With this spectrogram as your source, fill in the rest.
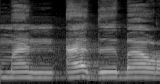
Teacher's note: நூன் சுக்கூனுக்கு அப்புறமா ஹம்சா இது உள்ளதை உள்ள மாதிரி ஓதணும், குன்னா செய்யக்கூடாது.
